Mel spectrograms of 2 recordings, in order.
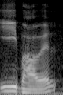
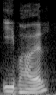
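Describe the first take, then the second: The two takes are said the same way.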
